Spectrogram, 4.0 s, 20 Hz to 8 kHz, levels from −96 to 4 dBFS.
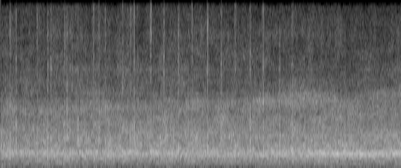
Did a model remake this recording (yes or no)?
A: yes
